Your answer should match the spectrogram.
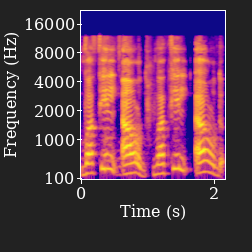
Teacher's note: را جو ہے وہ پچھلے زبر کے ساتھ پڑھا جا رہا ہے، اس کے زیر اثر ہونے کی وجہ سے ہیوی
